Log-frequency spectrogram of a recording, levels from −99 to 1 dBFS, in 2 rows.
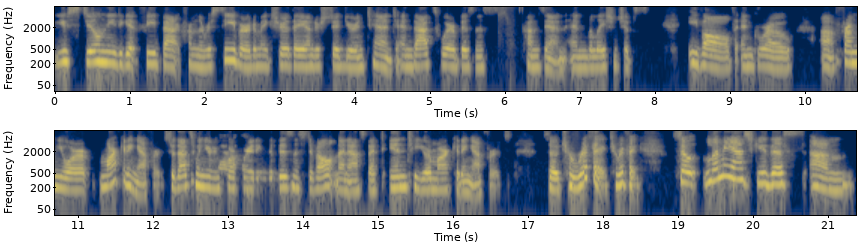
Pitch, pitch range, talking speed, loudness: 190 Hz, 170-225 Hz, 155 wpm, -24 LUFS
